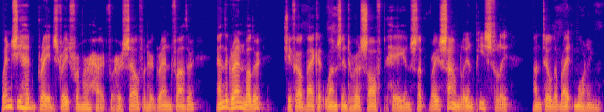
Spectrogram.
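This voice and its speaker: A man narrating a classic children's book as a radio storyteller, in an expressive, dramatic and deliberate manner. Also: low voice, slightly rough, no room sound, studio quality. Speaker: storyteller, radio program host.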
